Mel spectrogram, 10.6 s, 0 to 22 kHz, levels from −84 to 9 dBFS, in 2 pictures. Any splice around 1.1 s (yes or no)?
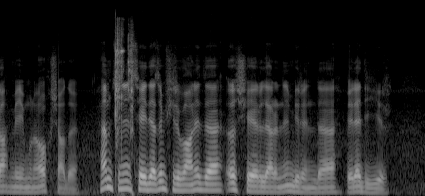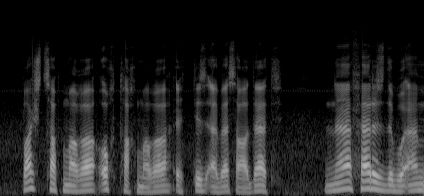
yes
